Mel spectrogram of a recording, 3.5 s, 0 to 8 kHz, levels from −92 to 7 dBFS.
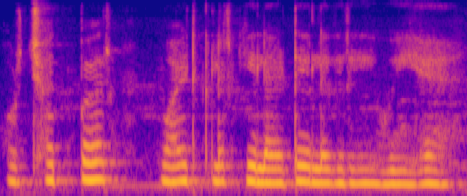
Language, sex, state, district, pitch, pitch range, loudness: Hindi, female, Uttar Pradesh, Saharanpur, 235 Hz, 210-245 Hz, -15 LUFS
